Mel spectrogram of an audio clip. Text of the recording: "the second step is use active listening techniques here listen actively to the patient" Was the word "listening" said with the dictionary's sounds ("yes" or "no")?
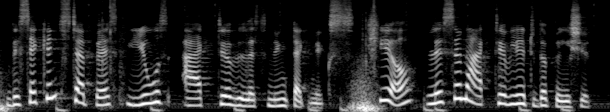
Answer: yes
